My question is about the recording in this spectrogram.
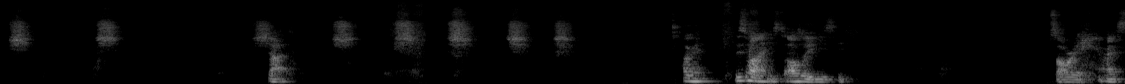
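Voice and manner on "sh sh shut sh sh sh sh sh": "sh" hushed and unvoiced, fading softer; sh like shut. Shown as a demonstration. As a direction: hiss sh out quietly, no voice. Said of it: "Like shut up".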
